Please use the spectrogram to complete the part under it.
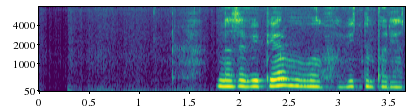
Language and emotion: Russian, neutral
